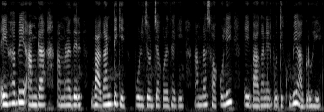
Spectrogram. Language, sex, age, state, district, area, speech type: Bengali, female, 45-60, West Bengal, Jhargram, rural, spontaneous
